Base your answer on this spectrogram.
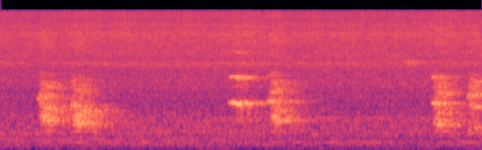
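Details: Male husky boxer mix barking in three spaced pairs of short mid-pitched woofs, the middle pair with a higher whiny onset, quiet room background between them.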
